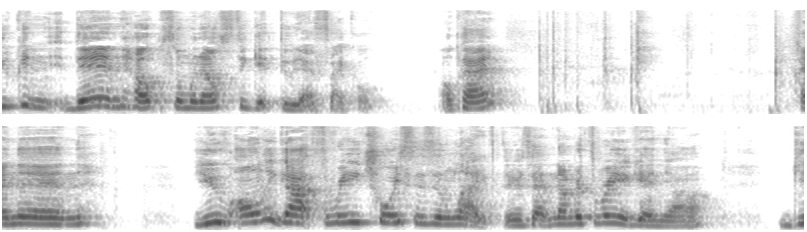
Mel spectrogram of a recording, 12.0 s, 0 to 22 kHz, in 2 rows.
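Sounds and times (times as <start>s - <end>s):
cards clicking and tapping: 4.0s - 6.0s.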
